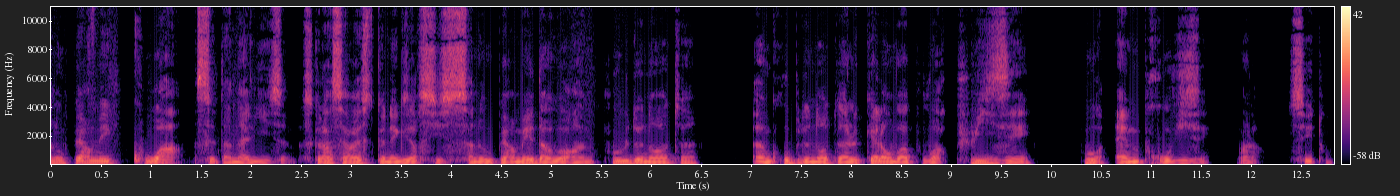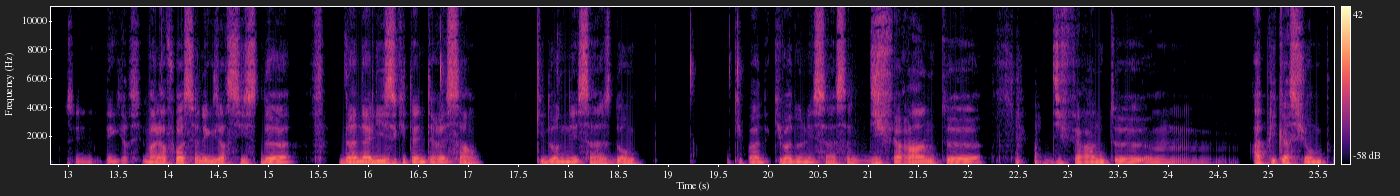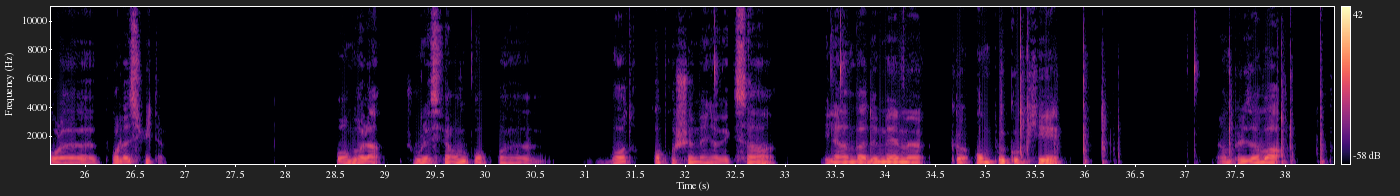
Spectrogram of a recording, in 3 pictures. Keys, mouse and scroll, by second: 15.7-16.9 drag, 17.8-19.4 drag, 19.6 click, 29.8 click, 30.1 click, 30.3-32.4 drag, 33.4-34.6 drag, 35.3 shift+End, 36.2 ctrl+shift+c, 37.0 click, 38.0 ctrl+v.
